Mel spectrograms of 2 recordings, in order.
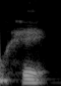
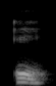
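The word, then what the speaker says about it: へ: Se você sabe hiragana, está vendo que aí está escrito um re. Mas quando é uma partícula, a partícula que indica a direção para a qual a gente vai, se pronuncia e, tá bom?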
